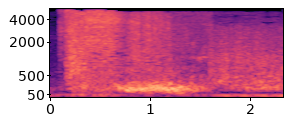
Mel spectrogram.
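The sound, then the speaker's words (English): A torpedo launches from a submarine's tube one with an abrupt, loud rushing burst that begins sharply and then holds as a continuous whoosh, easing only slightly toward the end. “Outer door on tube one open. Match bearings and shoot. Set. Shoot.”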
